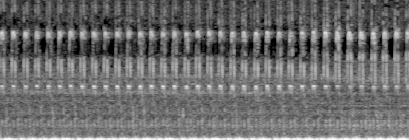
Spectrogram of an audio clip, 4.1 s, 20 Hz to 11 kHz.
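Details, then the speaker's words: 1977 Yamaha XS750 idling: fast, even light tapping, several per second, over a lumpy idle; owner unsure whether it's the cam/valve area or a vacuum leak, gas suspected gone off; before carb removal, cause unconfirmed. "uh I'm hoping it wasn't cuz it kind of sounded like that but it kind of sounded like a vacuum leak as well"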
